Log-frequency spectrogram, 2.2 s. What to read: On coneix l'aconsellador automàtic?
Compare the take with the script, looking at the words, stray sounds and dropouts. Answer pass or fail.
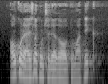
pass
